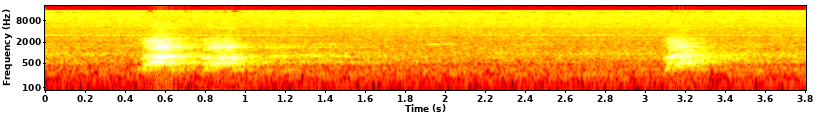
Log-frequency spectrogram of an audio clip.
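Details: Rex, a dog running around at night, recorded on 21 September 2018, gives a quick pair of rough, mid-pitched barks, then a single bark after a silent gap of about two seconds.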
